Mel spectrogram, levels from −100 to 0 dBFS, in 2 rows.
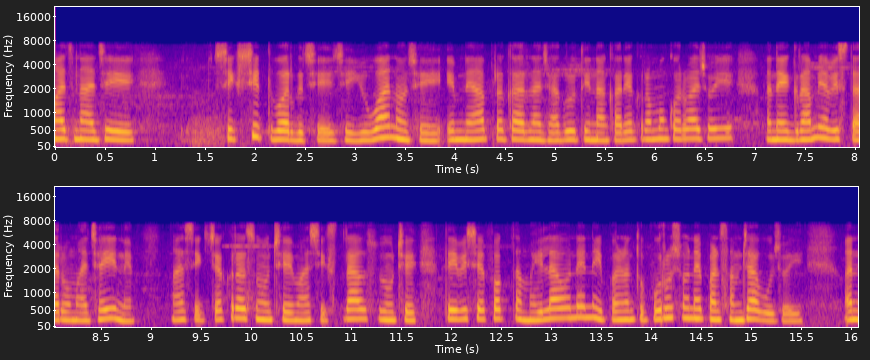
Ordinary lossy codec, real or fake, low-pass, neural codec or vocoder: none; real; 7.2 kHz; none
